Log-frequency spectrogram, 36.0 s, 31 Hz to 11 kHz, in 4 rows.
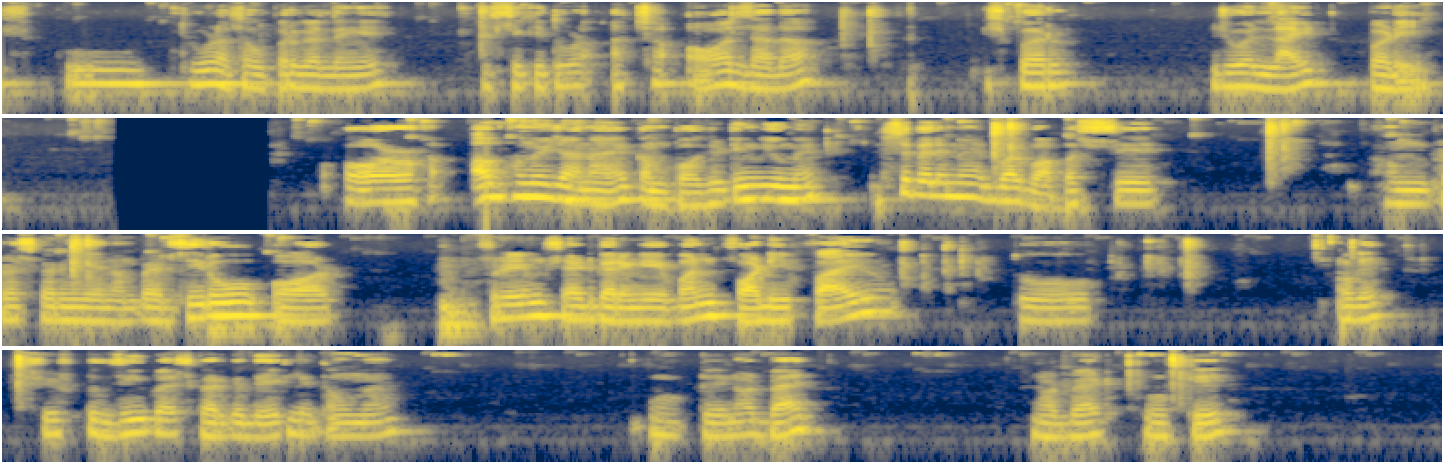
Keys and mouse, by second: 5.2 KP_1, 17.3 click, 18.3 KP_0, 22.5-24.4 drag, 26.7 shift+z, 31.2-34.2 middle drag, 34.2 shift+z.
